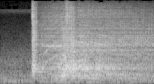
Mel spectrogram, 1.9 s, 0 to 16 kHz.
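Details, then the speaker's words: Cadillac 350 with a brand-new remanufactured starter, jumped with a screwdriver: sudden high whirring spin with no cranking, as the starter freewheels without engaging the flywheel. Owner suspects the wrong starter, the wrong flywheel or a faulty unit. "well guys i guess the wiring is good but let me show you i'm gonna do it real quick with the screwdriver uh it just it's just spinning"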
